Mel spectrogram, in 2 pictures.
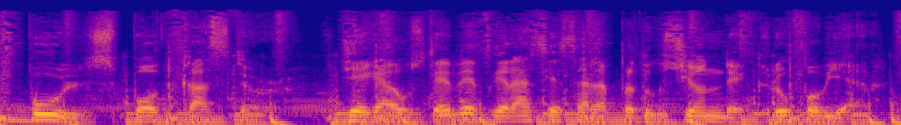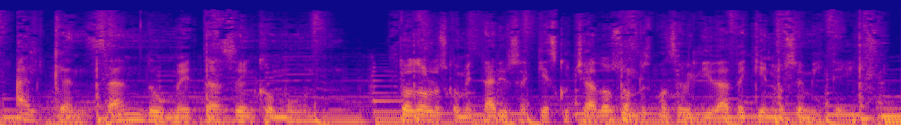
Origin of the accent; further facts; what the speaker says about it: Córdoba, Veracruz, Mexico; moved away as an adult; now in Mexico City, Mexico; yo nací en la, en la ciudad de Córdoba, Veracruz. Eh, es una ciudad de la región de las altas montañas, allá en, el estado de Veracruz. Y bueno, este, viví durante varios años ahí, bueno, 27 años.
